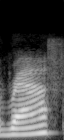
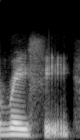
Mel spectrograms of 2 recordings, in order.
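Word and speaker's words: raphe: So a little bit of slime in their slimy bofilm from a structure called the raph or the raffy. And either pronunciation is fine.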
